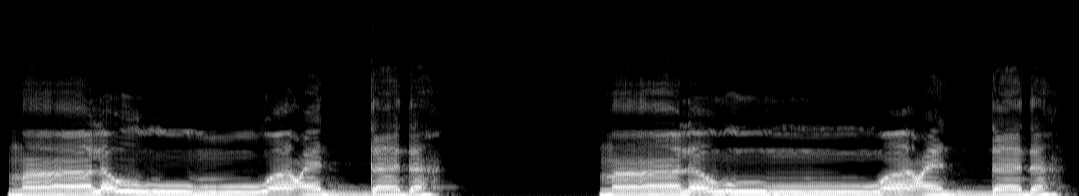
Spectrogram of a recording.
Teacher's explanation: Kemudian huruf tanwin bertemu dengan huruf waw. N-nya dihilangkan, langsung masuk ke waw. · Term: idgham bigunnah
